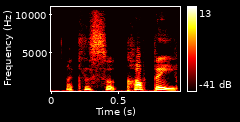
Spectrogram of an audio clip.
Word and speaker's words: Ko-fi: or something, I think that's why it's called coffee. It's actually spelled Ko-fi.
